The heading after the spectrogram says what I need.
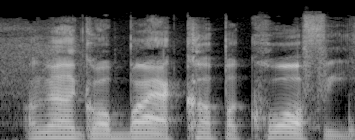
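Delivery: put-on New York accent. Mimicking a man whose speech sounds a bit New Yorky, New York accent. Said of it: "it almost sounds like a bit New Yorky".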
